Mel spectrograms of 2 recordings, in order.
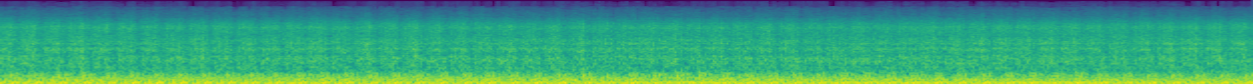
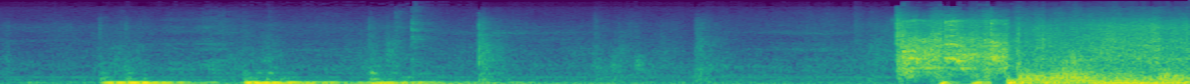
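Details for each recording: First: Aprilia Mille R V-twin idling after fuel pressure regulator and adjuster removal and cracked vacuum line repair: steady, even loping thump, no stumbles or misses; fuel pump whines until pressurized, then sounds fine, normal idle. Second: Aprilia Mille R with fuel pressure regulator removed, fuel pump on: a few catches and short revs, then fades and dies; owner suspects fuel pump not holding pressure but is unsure, stalling after revving.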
